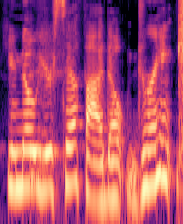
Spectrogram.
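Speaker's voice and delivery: hammed-up Southern witness; Southern accent. Improvised witness telling of being paralyzed, Southern accent. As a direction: play a rattled Southern witness. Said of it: "If you like our Southern accent".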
